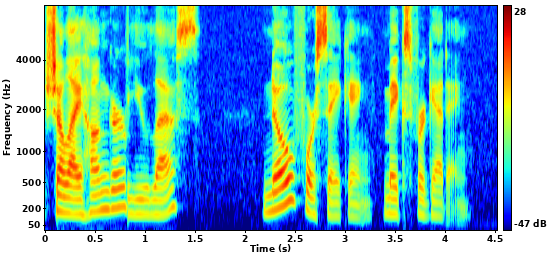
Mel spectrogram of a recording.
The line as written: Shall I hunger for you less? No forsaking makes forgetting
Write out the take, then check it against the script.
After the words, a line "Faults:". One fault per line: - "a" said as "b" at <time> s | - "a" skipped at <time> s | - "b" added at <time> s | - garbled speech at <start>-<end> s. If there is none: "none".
Shall I hunger you less? No forsaking makes forgetting
Faults:
- "for" skipped at 0.8 s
